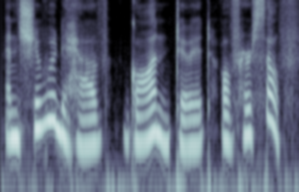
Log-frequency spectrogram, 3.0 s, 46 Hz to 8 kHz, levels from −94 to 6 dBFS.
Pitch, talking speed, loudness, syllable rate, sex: 200 Hz, 180 wpm, -16 LUFS, 3.8 syllables/s, female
